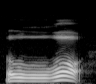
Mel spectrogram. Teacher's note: dilafalkan dari tenggorokan paling atas Bunda. Seperti melafalkan huruf kha tapi enggak keluar nafas.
